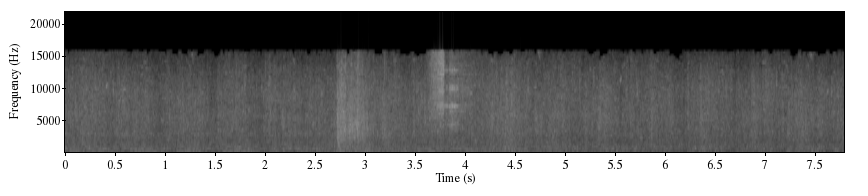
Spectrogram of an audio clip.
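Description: A horse gallops through shallow water, splashing steadily.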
